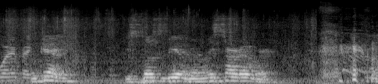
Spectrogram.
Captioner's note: laughs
